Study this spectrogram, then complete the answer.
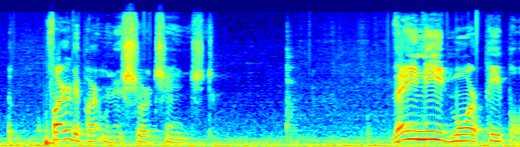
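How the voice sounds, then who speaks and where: In an American accent, a man speaks very slowly with long, frequent pauses, and his voice carries audible room echo. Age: 80s+. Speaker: retiree speaking at public comment. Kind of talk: public comment at township meeting.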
